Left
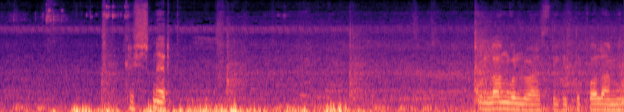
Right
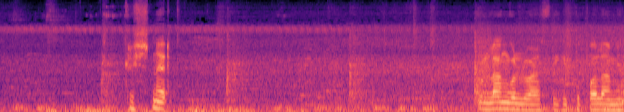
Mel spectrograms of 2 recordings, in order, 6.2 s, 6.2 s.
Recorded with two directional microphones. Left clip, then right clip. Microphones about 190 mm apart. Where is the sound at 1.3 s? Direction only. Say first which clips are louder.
Right 3 dB; 10° left (ahead or behind).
